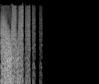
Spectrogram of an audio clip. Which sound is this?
Slash - [Rpg] 2
attack, ct, cut, efx, free, fx, game-sfx, rpg, sfx, slash, slice, sound-design, sound-effect, sword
